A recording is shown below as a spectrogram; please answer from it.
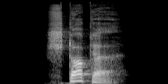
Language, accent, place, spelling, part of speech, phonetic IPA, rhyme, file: German, Germany, Berlin, Stocke, noun, [ˈʃtɔkə], -ɔkə, De-Stocke.ogg
- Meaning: dative of Stock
